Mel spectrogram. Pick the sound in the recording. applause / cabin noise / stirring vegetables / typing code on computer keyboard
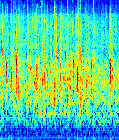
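applause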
